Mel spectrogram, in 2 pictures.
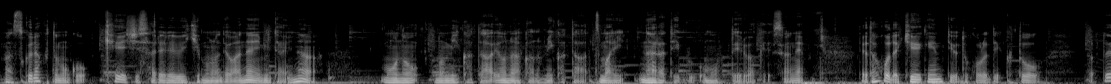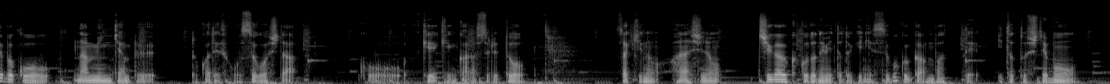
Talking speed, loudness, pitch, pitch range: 355 characters per minute, -29 LUFS, 90 Hz, 80-100 Hz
